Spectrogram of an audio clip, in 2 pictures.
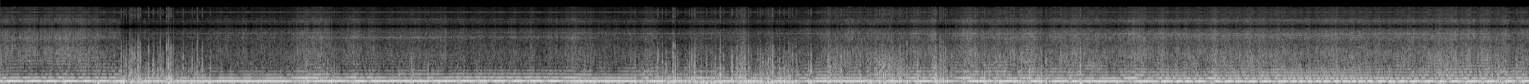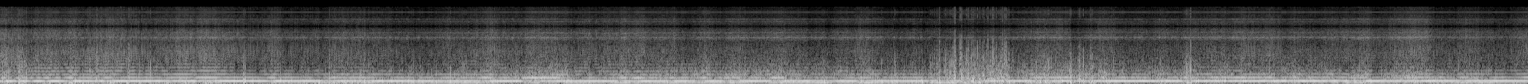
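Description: MikroKopter multirotor drone's electric motors and propellers humming loudly and steadily in flight. The pitch sags and rises again partway through as the motors change speed.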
